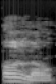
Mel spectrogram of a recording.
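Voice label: "ollo", Hungarian pronunciation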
